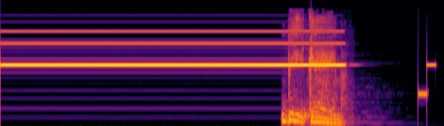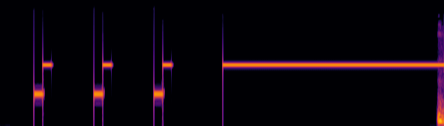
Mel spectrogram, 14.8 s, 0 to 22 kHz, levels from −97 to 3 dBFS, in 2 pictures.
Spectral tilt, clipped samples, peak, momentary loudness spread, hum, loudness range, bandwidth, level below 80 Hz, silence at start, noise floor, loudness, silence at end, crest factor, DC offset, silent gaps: -2.5 dB/octave; under 0.1%; 0 dBFS; 18 LU; none; 21 LU; 15 kHz; -68 dBFS; 0 s; -74 dBFS; -7 LUFS; 0 s; 14 dB; under 0.1%; 7.56-7.95 s, 8.28-8.95 s, 9.28-9.95 s, 10.28-11.10 s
